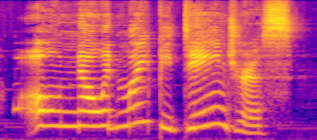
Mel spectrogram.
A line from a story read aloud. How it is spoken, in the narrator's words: Elsie yelled at her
